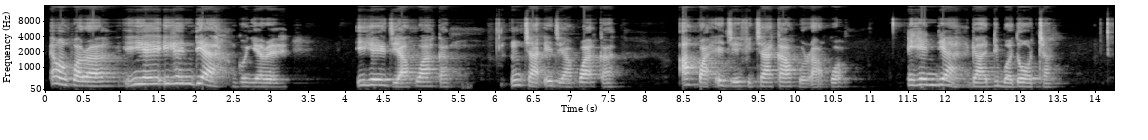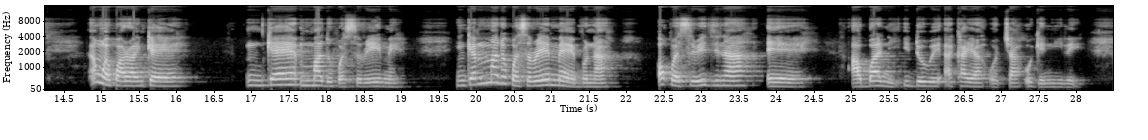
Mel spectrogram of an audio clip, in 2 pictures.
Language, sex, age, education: Igbo, female, 30-45, tertiary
